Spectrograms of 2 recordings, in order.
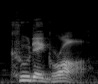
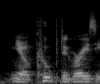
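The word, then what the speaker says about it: coup de grâce: And it would flash coup de grace, the spelled, Coupe de Gracie. It would spell it because the game did not have voice acting. So before I ever heard the word coup de grace, I had read it wrong 1,000 times.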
